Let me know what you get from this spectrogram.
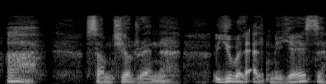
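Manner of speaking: put-on halting French-accented English. A narrator's reading. Lost man asking children for help, French accent. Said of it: "suddenly going very French".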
